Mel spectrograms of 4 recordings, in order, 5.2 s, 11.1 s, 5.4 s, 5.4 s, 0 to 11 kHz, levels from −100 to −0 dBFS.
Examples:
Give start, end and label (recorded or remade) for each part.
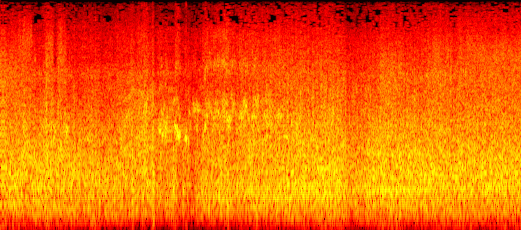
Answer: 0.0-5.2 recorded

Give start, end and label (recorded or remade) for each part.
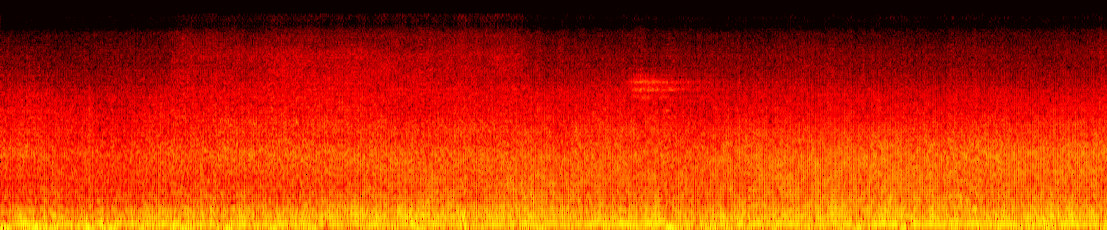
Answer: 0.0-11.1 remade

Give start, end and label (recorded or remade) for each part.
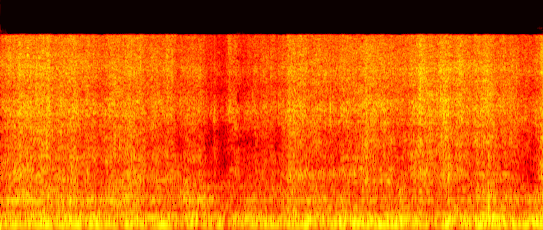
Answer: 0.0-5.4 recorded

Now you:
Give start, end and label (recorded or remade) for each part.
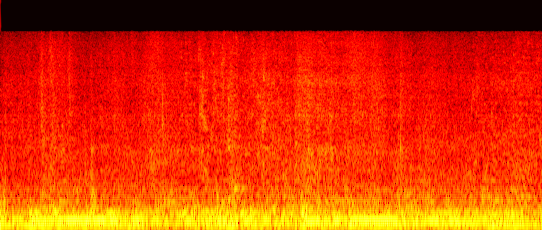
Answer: 0.0-1.8 remade; 1.8-3.5 recorded; 3.5-4.7 remade; 4.7-5.4 recorded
